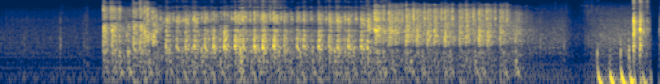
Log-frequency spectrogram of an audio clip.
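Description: A buggy engine roars nearby.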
